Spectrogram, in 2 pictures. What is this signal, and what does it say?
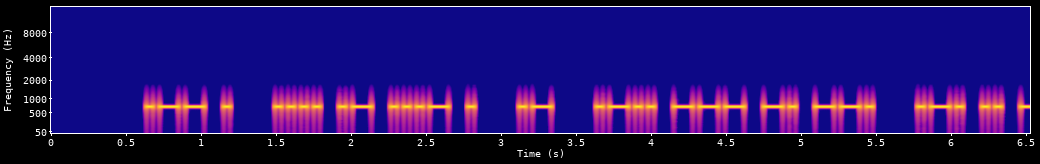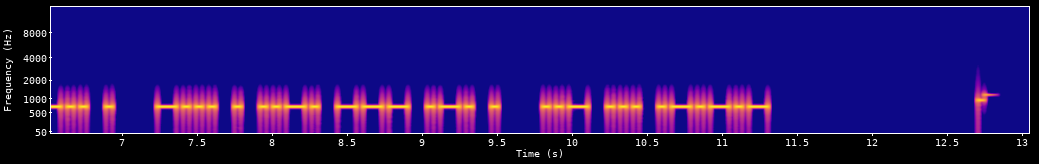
Morse code, heard as a keyed tone, about 28 wpm, 700 Hz. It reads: WE HAVE A LONG RIDE BEFORE US.
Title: Sentences from Top 1200 Words 28wpm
